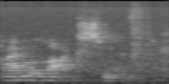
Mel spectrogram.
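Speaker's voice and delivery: soft, understated quoted reveal; quietly imitating a soft-spoken stranger. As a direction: drop the volume and say it simply. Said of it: "he says quietly".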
